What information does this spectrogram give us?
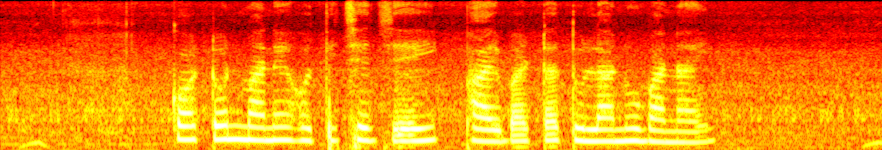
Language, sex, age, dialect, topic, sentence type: Bengali, female, 18-24, Western, agriculture, statement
